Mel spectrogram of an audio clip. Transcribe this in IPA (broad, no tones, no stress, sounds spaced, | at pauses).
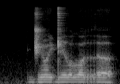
d͡ʒ ɔ̃ i̯ ɖ e u̯ lˠ o r ʌ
